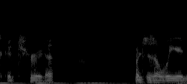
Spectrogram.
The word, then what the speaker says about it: Gertruda: Gertrude. I think it's actually Gertruda because there's an A at the end. I can type it. There you go. Gertruda. I think it's Gertruda, which is a weird name, but yeah, Gertruda.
